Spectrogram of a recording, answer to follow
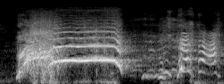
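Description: A person screaming in fright: one high-pitched scream held for about a second, then dropping off into a few shorter, wavering vocal cries near the end.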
